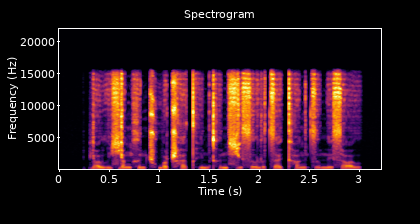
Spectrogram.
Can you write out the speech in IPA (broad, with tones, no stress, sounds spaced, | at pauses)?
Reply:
p j ɑ̰˨˩ ʊ̯ l i˧˥ ɕ j ɑ˥˧ ŋ x ə˥˧ n ʈ͡ʂʰ w ɔ˥˩ ʈ͡ʂʰ ä˧˥ t̪ʰ ḭ˨˩ n kʰ ə˥ n ɕ i˥ s ɤ˥ ɻ ɤ˨ t͡s a˥˧ ɪ̯ kʰ ɑ˥˩ ŋ t͡s ɤ˧˥ n̪ e˧ ɪ̯ s ɑ̰˨˩˦ ʊ̯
